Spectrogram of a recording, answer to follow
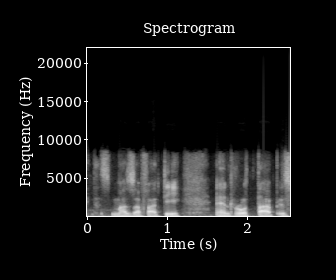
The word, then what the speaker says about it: rotab: And rotab is spelled r o t a b.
